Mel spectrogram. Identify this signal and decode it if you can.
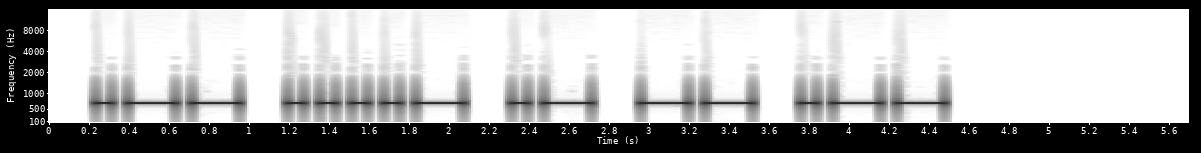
Morse code, heard as a keyed tone, about 14 wpm, 700 Hz. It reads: W4AMW
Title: NA SOTA Chaser Callsigns 15wpm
